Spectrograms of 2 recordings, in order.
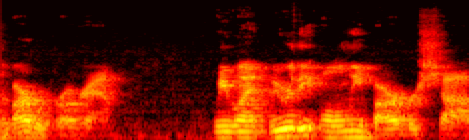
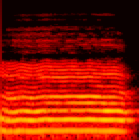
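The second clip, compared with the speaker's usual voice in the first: nervous squeak. Retold or imitated. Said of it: "did your voice crack?".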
